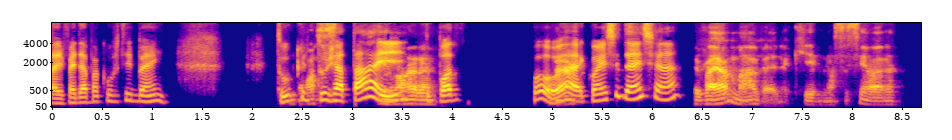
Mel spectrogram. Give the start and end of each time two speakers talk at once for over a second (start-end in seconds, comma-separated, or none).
2.4-4.0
